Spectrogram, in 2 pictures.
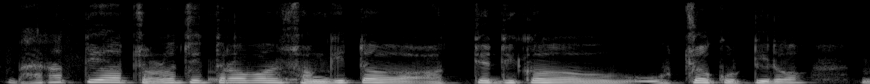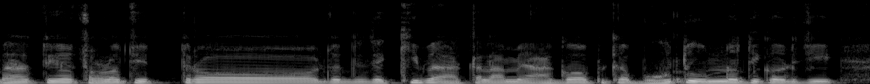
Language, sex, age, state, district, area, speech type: Odia, male, 45-60, Odisha, Jajpur, rural, spontaneous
